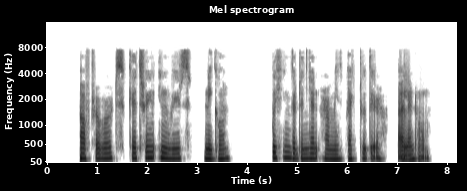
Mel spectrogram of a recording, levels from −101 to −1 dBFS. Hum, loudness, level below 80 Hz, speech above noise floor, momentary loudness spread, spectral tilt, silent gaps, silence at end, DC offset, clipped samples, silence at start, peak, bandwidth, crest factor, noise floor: none; -20 LUFS; -56 dBFS; over 72 dB; 8 LU; -7 dB/octave; 1.58-1.65 s, 2.90-3.14 s, 3.72-4.50 s, 6.21-6.25 s, 6.84-7.02 s; 0.55 s; under 0.1%; under 0.1%; 0.65 s; 0 dBFS; 7.8 kHz; 20 dB; under -90 dBFS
